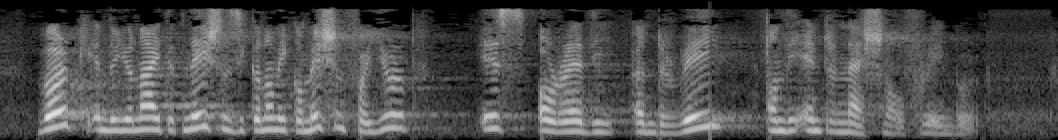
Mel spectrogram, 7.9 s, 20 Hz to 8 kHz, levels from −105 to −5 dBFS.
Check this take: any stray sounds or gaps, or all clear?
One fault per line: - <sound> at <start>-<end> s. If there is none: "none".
none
